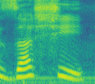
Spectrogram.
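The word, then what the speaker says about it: ざっし: Maka dia menjadi zashi, karena huruf tsu kecilnya merangkapkan konsonan di belakangnya, setelahnya, yaitu huruf s dari shi. Jadi zashi.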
